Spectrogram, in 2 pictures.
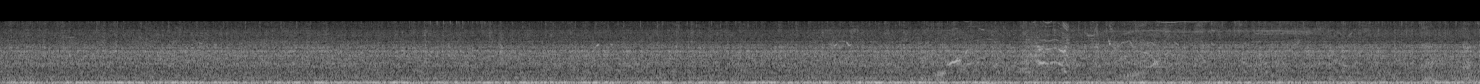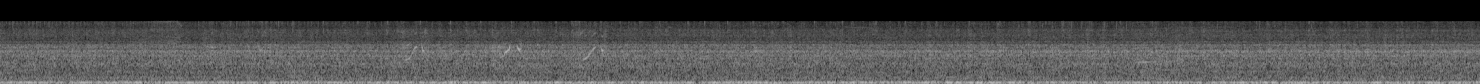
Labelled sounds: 11.6	12.1	killer whale, southern resident, 7.2 to 7.6 kHz
16.2	16.6	killer whale, southern resident, 7.9 to 8.0 kHz

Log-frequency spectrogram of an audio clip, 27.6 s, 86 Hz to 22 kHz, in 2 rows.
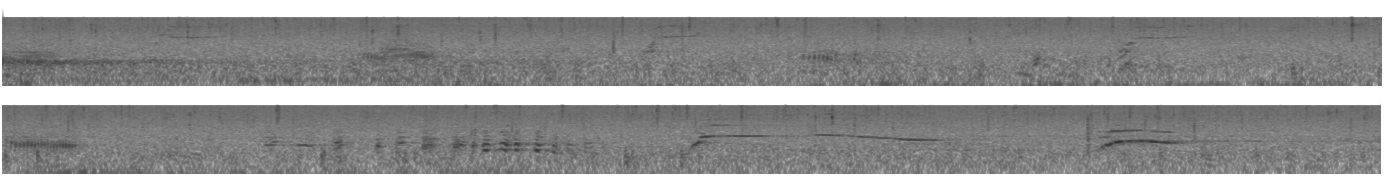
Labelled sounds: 1.7	2.2	humpback whale, 2.0 to 2.4 kHz
3.8	4.1	humpback whale, 0.78 to 1.1 kHz
6.6	7.0	humpback whale, 2.0 to 2.3 kHz
11.3	11.9	humpback whale, 1.9 to 4.2 kHz
20.8	23.2	humpback whale, 0.78 to 2.2 kHz
24.8	25.5	humpback whale, 0.78 to 1.6 kHz

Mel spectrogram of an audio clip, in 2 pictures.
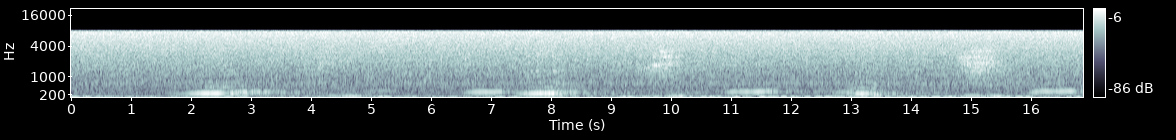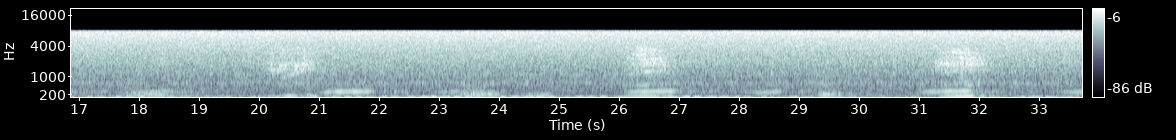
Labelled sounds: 20.1	20.5	humpback whale, 1.2 to 1.5 kHz
26.4	26.7	humpback whale, 1.5 to 2.0 kHz
31.2	31.7	humpback whale, 1.6 to 2.0 kHz

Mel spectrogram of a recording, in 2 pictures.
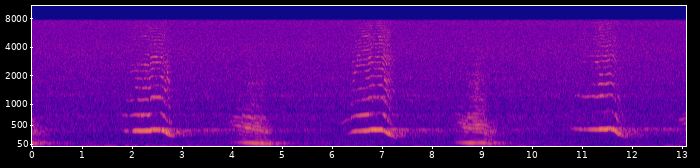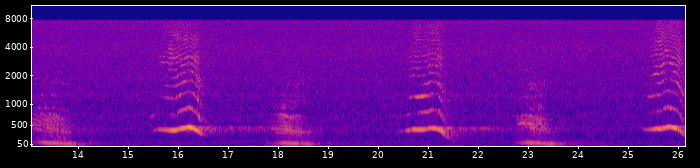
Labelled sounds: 2.0	3.4	humpback whale, 0.80 to 5.3 kHz
6.4	7.2	humpback whale, 0.80 to 4.5 kHz
10.9	11.7	humpback whale, 1.2 to 4.3 kHz
15.6	16.5	humpback whale, 0.80 to 3.4 kHz
20.6	21.4	humpback whale, 0.80 to 6.5 kHz
22.0	22.3	humpback whale, 4.6 to 4.8 kHz
25.3	26.1	humpback whale, 0.80 to 3.8 kHz

